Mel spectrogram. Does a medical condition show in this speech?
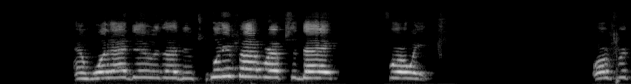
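Yes: cerebral palsy; from birth, highly mobile, largely independent, falls, shoulder dislocates lifting heavy, declined physical therapy, trains mace and clubs.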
